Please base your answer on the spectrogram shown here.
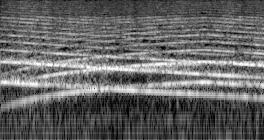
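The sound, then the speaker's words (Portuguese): A wailing siren sound effect played by a DJ at a live pop party to launch a 'time machine' segment: a loud, continuous, harmonic-rich tone that climbs in pitch, then slowly sinks, with no voices. “Vamos acionar a nova máquina do tempo.”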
